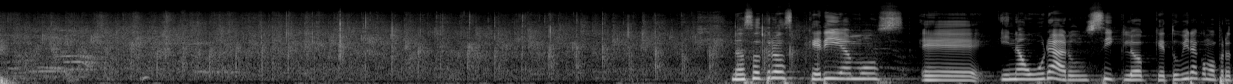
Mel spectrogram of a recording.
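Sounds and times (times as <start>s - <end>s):
audience applause: 0.0s - 8.3s
speech: 7.3s - 12.3s.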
